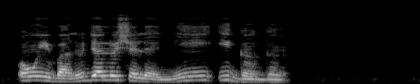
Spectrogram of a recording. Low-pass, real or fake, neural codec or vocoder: 10.8 kHz; real; none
